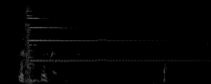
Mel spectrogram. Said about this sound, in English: I'm noticing the bell is slightly off-key this year. I have no idea why. I've picked the wrong bell sound effect. Yeah, the bell sounds a little bit flaccid.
